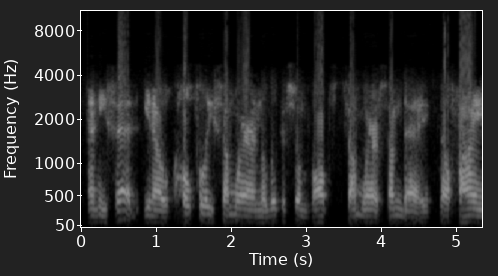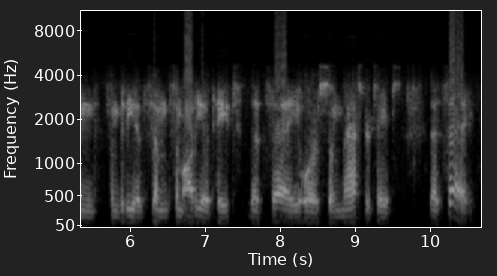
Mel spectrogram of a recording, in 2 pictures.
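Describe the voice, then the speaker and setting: A man explains things informally as a commentator, circling back and rephrasing as he goes. His voice is on the low side, and the recording is muffled and lo-fi. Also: darkish tone. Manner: rambling, repeats and rephrases himself. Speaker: commentator on radio drama history. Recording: dull, lo-fi voice recording.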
